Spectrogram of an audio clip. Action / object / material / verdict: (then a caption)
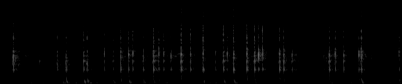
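tap / small cardboard box / cardboard / none. A small, hollow Nair facial wax strips cardboard box is held in the hands and rapidly tapped with fingernails. About two dozen quick, dry, clicky taps come in uneven bursts, each bright and papery with almost no low end and no ring.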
